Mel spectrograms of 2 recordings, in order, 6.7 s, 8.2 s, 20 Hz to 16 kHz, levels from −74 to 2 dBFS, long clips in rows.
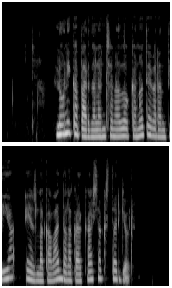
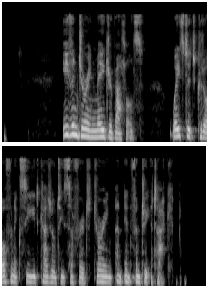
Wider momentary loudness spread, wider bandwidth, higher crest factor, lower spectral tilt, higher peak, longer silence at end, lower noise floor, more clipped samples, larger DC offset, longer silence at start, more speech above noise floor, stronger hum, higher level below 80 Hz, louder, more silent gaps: about the same, 9 LU vs 9 LU; about the same, 11 kHz vs 12 kHz; about the same, 18 dB vs 18 dB; about the same, -6 dB/octave vs -5 dB/octave; second, -8 dBFS vs -4 dBFS; first, 0.75 s vs 0.5 s; first, -73 dBFS vs -61 dBFS; neither; neither; first, 1.1 s vs 0.05 s; first, 50 dB vs 40 dB; neither; second, -72 dBFS vs -58 dBFS; second, -25 LUFS vs -22 LUFS; neither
